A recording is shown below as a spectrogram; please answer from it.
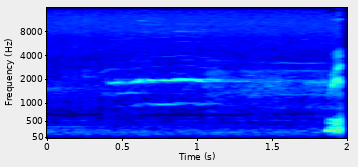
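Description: A faint, drawn-out animal call about a second long, starting about half a second in, as one thin, nearly level high tone.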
